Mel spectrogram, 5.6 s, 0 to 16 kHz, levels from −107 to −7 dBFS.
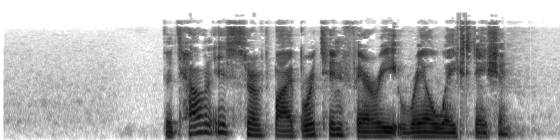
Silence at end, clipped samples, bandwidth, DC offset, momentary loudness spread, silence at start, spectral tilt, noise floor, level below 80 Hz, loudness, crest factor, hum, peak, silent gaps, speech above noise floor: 0.5 s; under 0.1%; 9.4 kHz; under 0.1%; 7 LU; 1.65 s; -5 dB/octave; -69 dBFS; -54 dBFS; -15 LUFS; 16 dB; none; 0 dBFS; none; 55 dB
